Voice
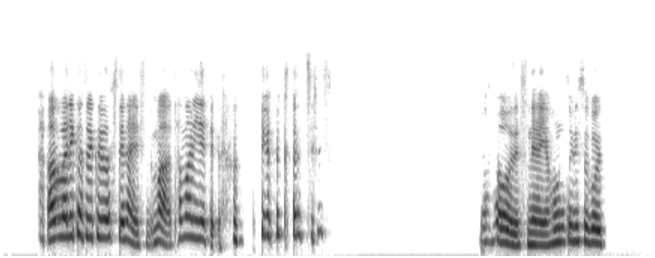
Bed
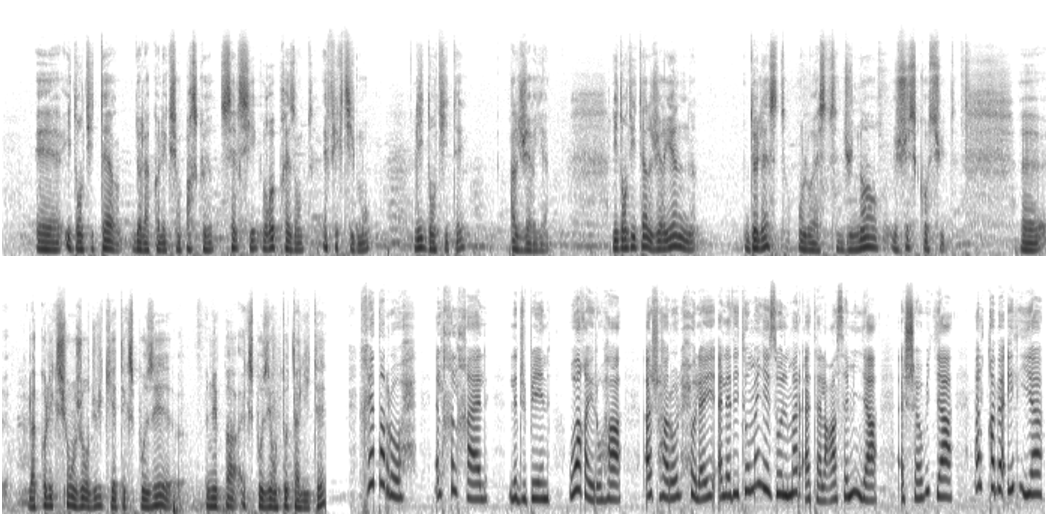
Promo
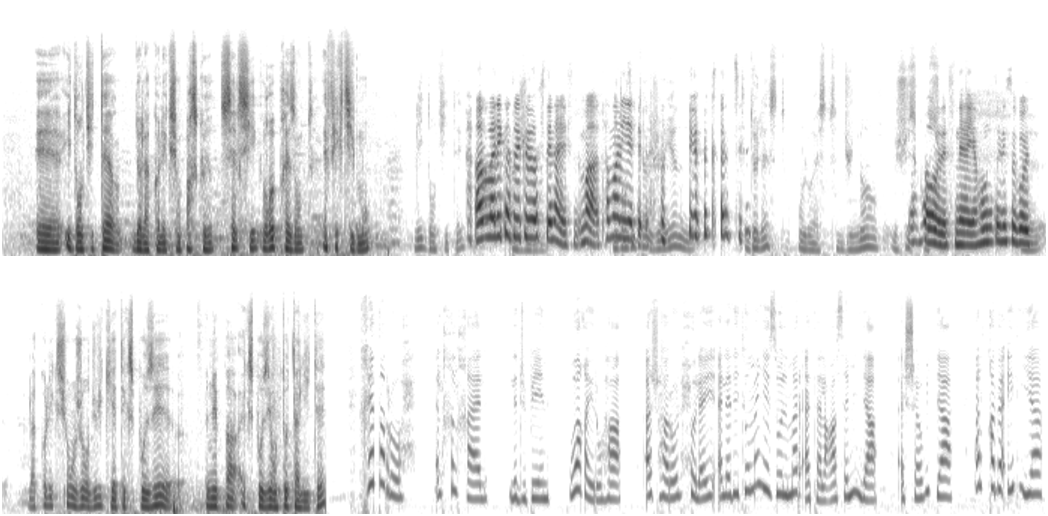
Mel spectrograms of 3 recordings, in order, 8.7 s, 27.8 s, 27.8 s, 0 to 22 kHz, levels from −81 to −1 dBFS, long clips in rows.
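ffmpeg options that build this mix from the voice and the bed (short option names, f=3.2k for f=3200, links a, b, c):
-filter_complex "[0:a]adelay=5700,volume=-5.5dB[a];[1:a]volume=14dB,afade=t=out:st=4.94:d=0.4:silence=0.105925,afade=t=in:st=14.14:d=1.43:silence=0.16788,afade=t=out:st=17.81:d=1.22:silence=0.177828[b];[a][b]amix=inputs=2:normalize=0"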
